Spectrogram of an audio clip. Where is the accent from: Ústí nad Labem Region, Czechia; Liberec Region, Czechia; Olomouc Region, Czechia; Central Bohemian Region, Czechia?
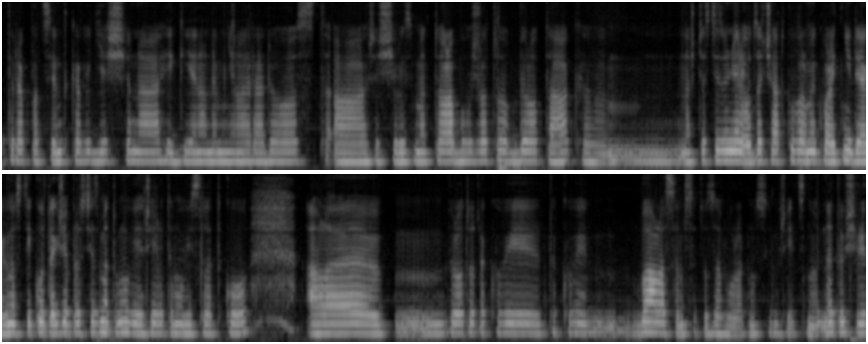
Olomouc Region, Czechia; Šumperk; born there; protože jsem se narodila v Šumperku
